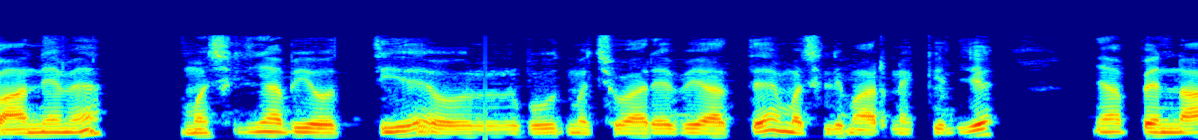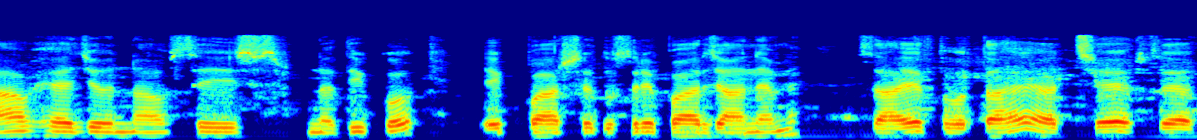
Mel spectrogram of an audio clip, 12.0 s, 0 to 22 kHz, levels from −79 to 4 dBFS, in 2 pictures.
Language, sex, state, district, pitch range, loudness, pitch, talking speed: Hindi, male, Bihar, Darbhanga, 110-125 Hz, -17 LUFS, 115 Hz, 195 wpm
